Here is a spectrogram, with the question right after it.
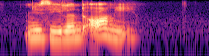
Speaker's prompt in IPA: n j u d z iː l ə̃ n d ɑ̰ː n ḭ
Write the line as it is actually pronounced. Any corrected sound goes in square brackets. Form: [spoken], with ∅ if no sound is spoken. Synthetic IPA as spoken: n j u [∅] z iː l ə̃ n d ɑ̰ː [m] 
